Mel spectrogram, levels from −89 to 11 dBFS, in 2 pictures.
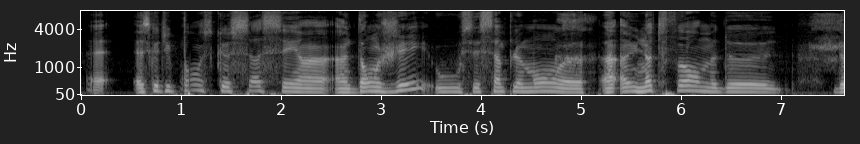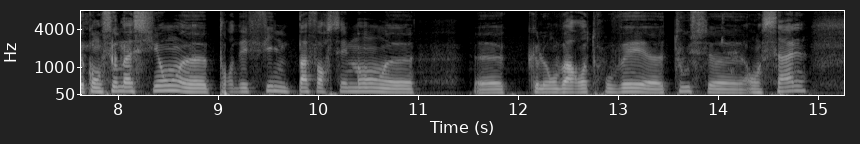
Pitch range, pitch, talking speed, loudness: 125-150 Hz, 135 Hz, 150 wpm, -31 LUFS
